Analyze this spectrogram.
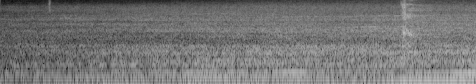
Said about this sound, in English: As trucks go, that is a beast. Big truck. That's serious.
